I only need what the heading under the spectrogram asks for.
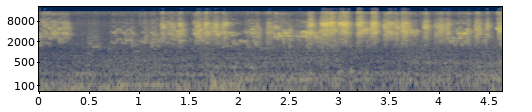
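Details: Several Budgerigars (Melopsittacus undulatus) chattering with fast, high, scratchy chirps and squeaks in a busy stream.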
